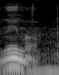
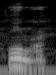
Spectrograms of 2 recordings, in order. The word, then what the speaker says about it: NEMA: That's what it sounds like. That's what people say it like. I think it's N-A-E-M. I don't know what the heck. That's right though, right? That's how you say it. NEMA, right?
